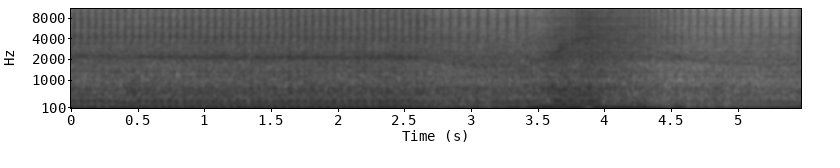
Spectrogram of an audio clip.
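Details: 2000 Triumph 955i Sprint, about 105,000 km, valves serviced: light fast ticking follows engine speed at idle and on blips. Replacing the cam chain did not cure it; tensioner not replaced; top-end tick, source unknown.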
